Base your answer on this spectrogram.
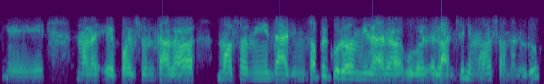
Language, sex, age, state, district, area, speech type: Nepali, female, 45-60, West Bengal, Jalpaiguri, rural, conversation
